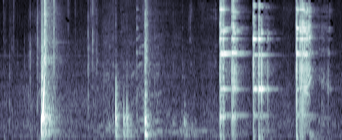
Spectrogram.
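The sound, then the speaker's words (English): A glass bottle of plain apple juice is handled and opened with a few soft knocks and clatters, then three bright, ringing glass clinks follow in quick succession, with no talking. “I'll open the bottle.”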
